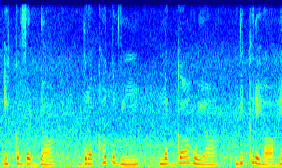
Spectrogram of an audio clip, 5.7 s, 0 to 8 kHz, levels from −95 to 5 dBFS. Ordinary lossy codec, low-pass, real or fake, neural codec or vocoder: none; none; real; none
